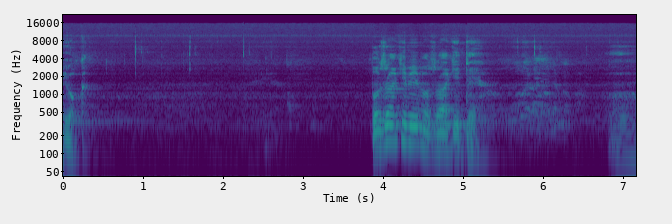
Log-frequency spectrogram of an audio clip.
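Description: A man speaks loudly through a loudspeaker outdoors.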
